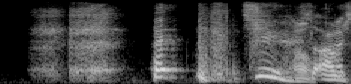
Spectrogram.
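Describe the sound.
A quick run of sneezes: a breathy, hissing burst followed by several sharp, voiced outbursts in close succession, loud and uneven, with little pause between them.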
